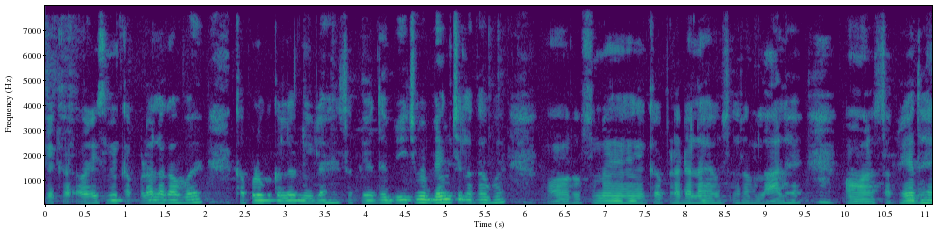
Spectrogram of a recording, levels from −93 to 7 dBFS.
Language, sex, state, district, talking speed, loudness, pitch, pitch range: Hindi, male, Andhra Pradesh, Anantapur, 180 wpm, -32 LUFS, 105 Hz, 95-110 Hz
